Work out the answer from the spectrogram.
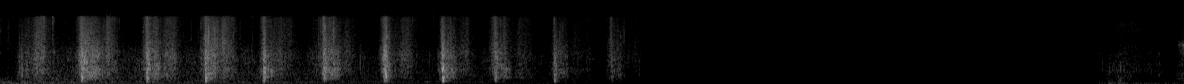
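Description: Footsteps of someone walking off to go upstairs to bed: a steady, evenly spaced series of many firm footfalls for about six seconds, then silence, and a brief faint sound at the very end.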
